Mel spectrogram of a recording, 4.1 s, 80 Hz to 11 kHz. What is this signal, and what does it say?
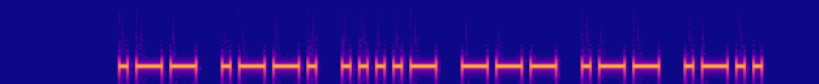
Morse code, heard as a keyed tone, about 27 wpm, 700 Hz. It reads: WP4OWL
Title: USA Call Signs - 6 Characters - Repeated 2x - 28wpm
